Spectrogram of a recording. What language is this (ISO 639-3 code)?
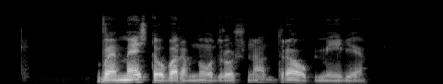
lav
